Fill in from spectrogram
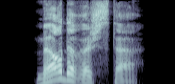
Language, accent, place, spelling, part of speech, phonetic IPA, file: German, Germany, Berlin, mörderischster, adjective, [ˈmœʁdəʁɪʃstɐ], De-mörderischster.ogg
- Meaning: inflection of mörderisch: 1. strong/mixed nominative masculine singular superlative degree 2. strong genitive/dative feminine singular superlative degree 3. strong genitive plural superlative degree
